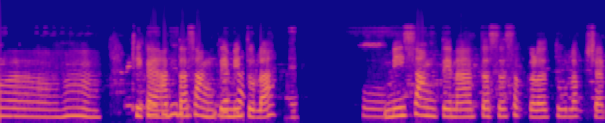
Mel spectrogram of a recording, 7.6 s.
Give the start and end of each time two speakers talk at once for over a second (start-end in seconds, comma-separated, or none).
1.7-3.3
